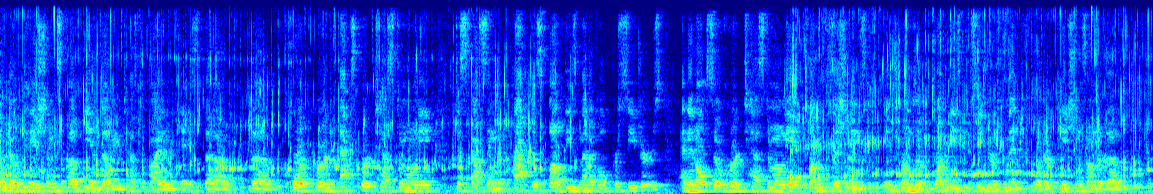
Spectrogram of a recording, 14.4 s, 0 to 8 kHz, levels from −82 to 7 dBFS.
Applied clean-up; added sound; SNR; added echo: none; Liquid; 8 dB; reverberation time 0.7 s.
